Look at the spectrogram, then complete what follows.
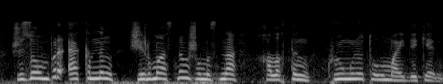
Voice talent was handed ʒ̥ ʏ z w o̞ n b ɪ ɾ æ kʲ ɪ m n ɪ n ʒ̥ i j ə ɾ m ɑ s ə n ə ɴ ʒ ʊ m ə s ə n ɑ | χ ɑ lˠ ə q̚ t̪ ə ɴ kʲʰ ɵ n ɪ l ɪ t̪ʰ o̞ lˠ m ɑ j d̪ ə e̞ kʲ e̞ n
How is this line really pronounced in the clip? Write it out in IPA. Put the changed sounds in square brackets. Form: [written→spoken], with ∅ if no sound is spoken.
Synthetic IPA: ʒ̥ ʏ z w o̞ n b ɪ ɾ æ kʲ ɪ m n ɪ [n→ŋ] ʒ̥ i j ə ɾ m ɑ s ə n ə ɴ ʒ ʊ m ə s ə n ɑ | χ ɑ lˠ ə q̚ t̪ ə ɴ kʲʰ ɵ [n→ŋ] ɪ l ɪ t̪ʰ o̞ lˠ m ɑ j d̪ ə e̞ kʲ e̞ n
